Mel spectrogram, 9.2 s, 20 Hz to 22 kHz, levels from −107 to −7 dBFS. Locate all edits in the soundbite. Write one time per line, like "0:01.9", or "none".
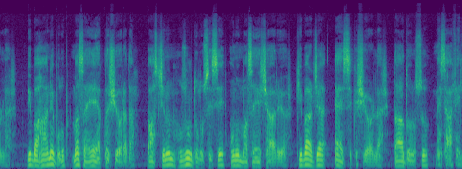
none

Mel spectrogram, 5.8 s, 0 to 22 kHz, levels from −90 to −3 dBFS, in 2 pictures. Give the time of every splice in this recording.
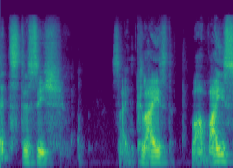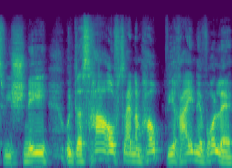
none

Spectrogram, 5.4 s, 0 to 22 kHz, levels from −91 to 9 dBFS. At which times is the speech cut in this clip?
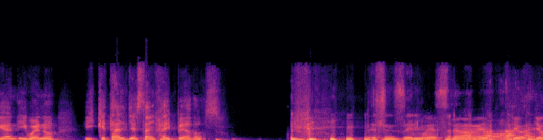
none

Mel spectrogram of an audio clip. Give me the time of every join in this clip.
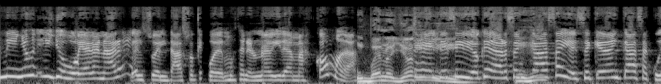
0:01.3
0:02.0
0:04.1

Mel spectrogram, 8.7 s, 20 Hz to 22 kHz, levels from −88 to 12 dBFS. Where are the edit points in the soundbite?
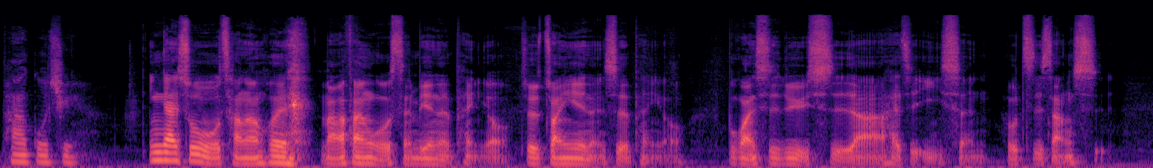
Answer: none

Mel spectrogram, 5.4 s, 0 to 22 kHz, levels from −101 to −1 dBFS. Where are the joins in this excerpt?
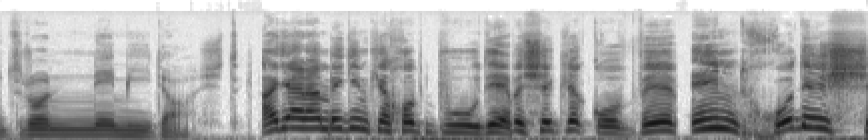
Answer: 0:01.6
0:02.1
0:02.7
0:03.2
0:04.2

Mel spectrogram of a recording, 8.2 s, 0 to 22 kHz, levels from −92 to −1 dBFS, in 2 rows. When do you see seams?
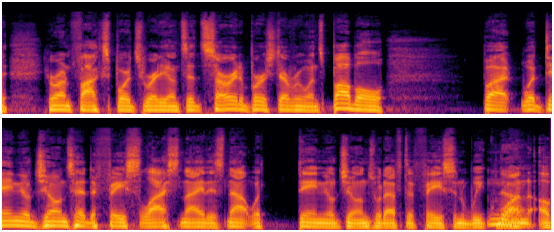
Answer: none

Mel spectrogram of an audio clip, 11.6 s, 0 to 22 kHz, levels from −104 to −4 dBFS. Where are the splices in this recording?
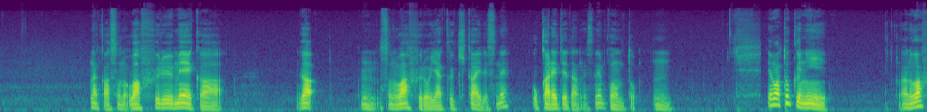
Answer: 0:09.5

